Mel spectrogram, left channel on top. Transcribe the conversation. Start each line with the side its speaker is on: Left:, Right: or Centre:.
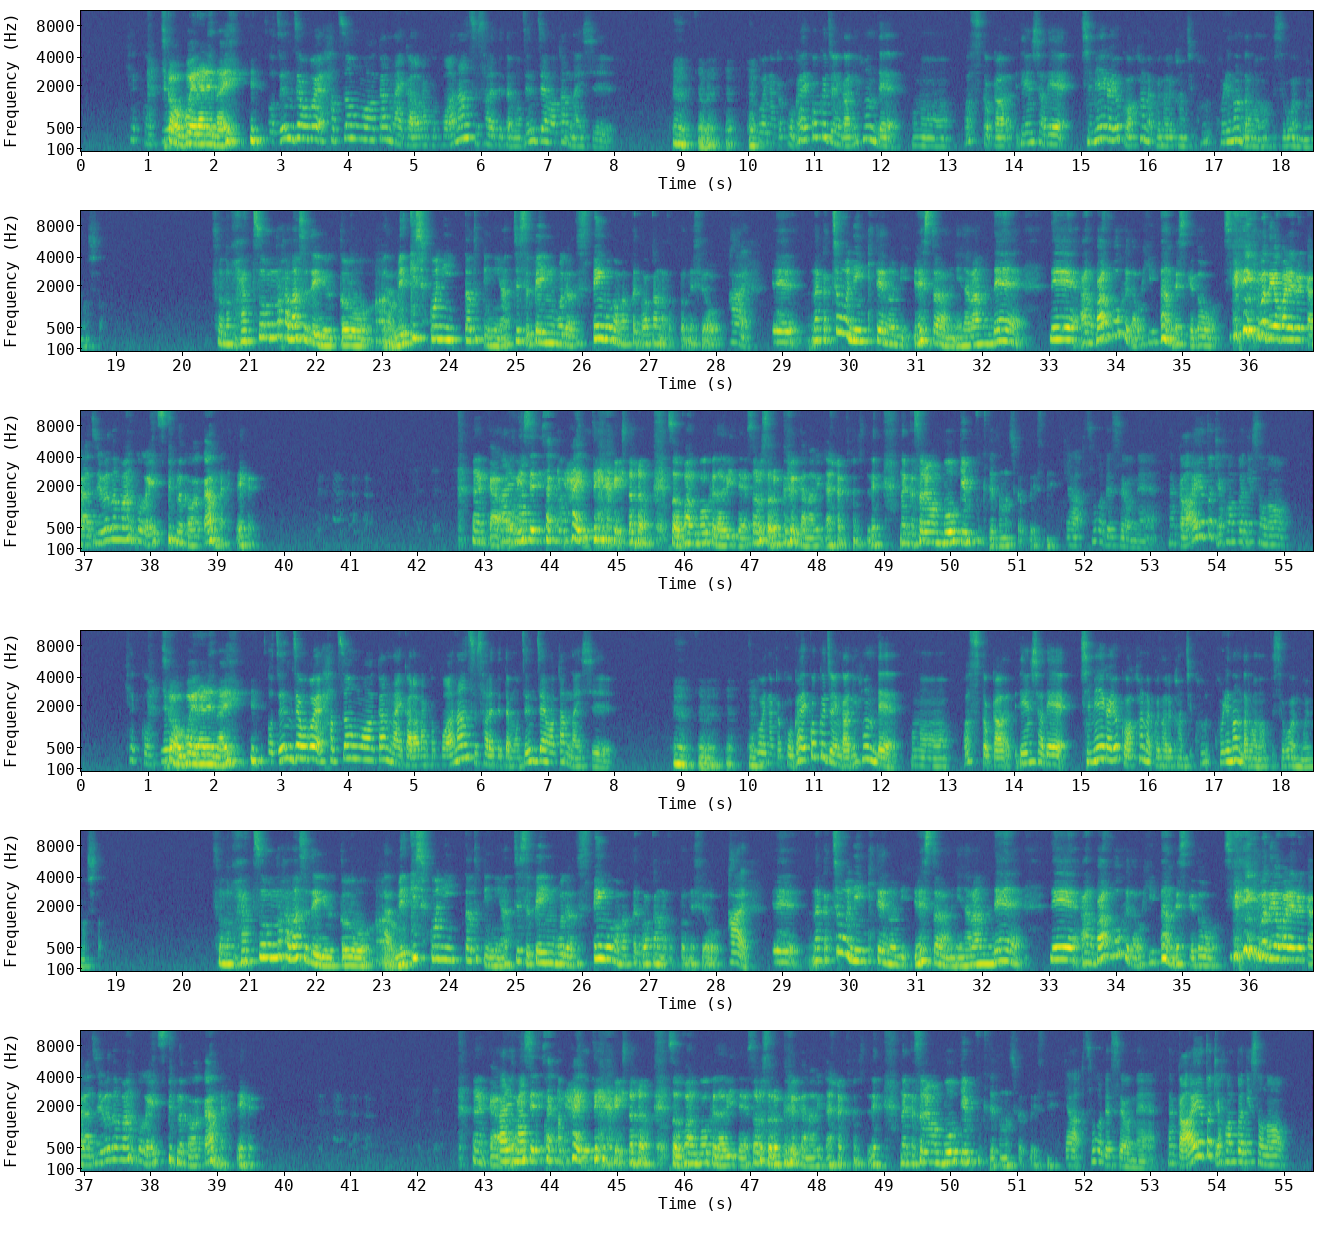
Right: 結構そういうのが
Left: しかも覚えられない
Right: そう全然覚え、<laughs> 発音もわかんないから、なんかこうアナウンスされてても全然わかんないし、
Left: <laughs>。うんうんうんうん。
Right: すごいなんかこう外国人が日本で、このバスとか電車で地名がよくわかんなくなる感じ、こ、これなんだろうなってすごい思いました。
Left: その発音の話で言うと、あの、
Right: はい。
Left: メキシコに行った時に、あっちスペイン語で、私スペイン語が全く分かんなかったんですよ。
Right: はい。わ
Left: で、なんか超人気店のリレストランに並んで、で、あの番号札を引いたんですけど、スペイン語で呼ばれるから自分の番号がいつ来るのか分かんなくて、なんかお店に先に入ってくる人のそう番号札見て、
Right: かります、その感じ。い
Left: そろそろ来るかなみたいな感じで、なんかそれも冒険っぽくて楽しかったですね。
Right: や、そうですよね。なんかああいう時本当にその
